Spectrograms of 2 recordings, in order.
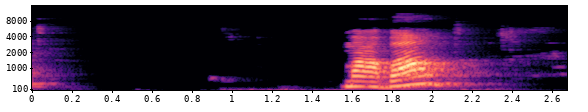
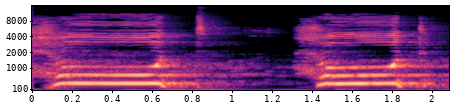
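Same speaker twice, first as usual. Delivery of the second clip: "حوت" with a high, long "oo"; long oo vowel; 5 semitones higher, much slower than usual. Shown as a demonstration. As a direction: hold the middle of "حوت". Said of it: "هنا مد بالواو". (مدّ الواو في "حوت")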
